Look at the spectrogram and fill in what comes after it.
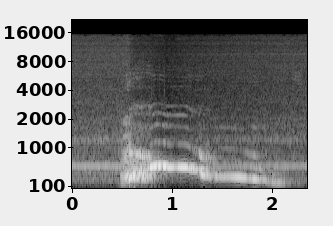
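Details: An Alaskan Malamute named Summo, freshly bathed, gives a brief howl that slides from a mid pitch down to a low, drawn-out moan.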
